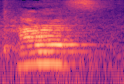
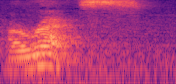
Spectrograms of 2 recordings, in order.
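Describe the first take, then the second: First: The stress is on the first syllable. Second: The stress is on the second syllable. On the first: Older people say it this way. "Older people with initial stress" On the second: Younger people say it this way. "younger people with stress on the second syllable"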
